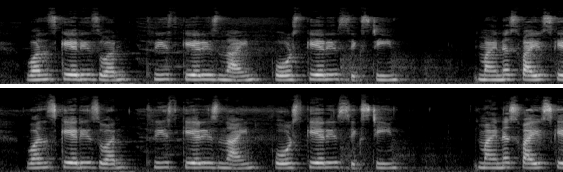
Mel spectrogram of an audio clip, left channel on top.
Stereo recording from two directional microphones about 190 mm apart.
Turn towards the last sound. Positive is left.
turn(degrees=-30)  # may be behind; listen again after turning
